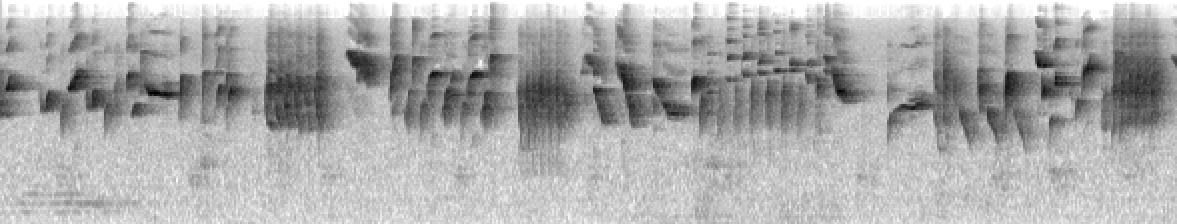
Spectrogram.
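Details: European goldfinch song for training and stimulating goldfinches to sing. Rapid, lively twittering continues throughout, mixing liquid chirps, buzzy notes and short trills in quick succession, with only tiny gaps.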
